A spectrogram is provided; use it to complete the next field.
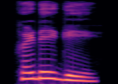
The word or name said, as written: ಕಡೆಗೆ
